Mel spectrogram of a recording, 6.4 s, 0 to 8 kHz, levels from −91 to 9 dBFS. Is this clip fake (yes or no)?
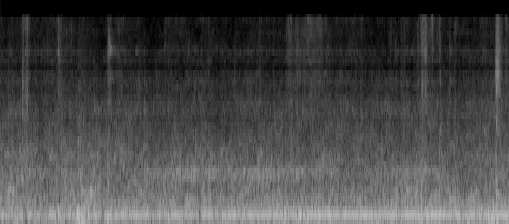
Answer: yes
